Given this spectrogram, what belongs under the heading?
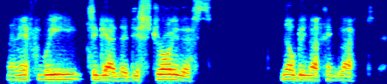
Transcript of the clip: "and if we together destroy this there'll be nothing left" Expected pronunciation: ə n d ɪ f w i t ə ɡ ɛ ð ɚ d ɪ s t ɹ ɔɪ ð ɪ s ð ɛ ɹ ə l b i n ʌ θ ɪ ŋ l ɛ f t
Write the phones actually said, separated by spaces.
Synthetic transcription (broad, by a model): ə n ɪ f w i t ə ɡ ɛ ð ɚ d ɪ s t ɹ ɔɪ ð ɪ s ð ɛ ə l b i n ʌ θ ɪ ŋ l ɛ f t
